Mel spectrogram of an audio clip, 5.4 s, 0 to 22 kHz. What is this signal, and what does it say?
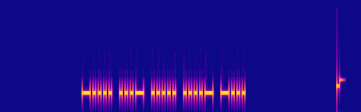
Morse code, heard as a keyed tone, about 28 wpm, 700 Hz. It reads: 6V54B
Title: Five Challenging Letter-Number Combinations 30wpm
